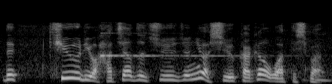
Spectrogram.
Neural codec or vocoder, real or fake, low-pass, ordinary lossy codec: none; real; 7.2 kHz; none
